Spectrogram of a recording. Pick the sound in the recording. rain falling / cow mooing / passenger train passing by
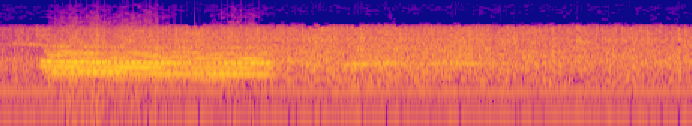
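passenger train passing by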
